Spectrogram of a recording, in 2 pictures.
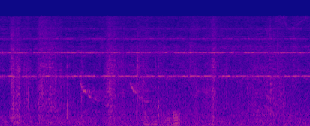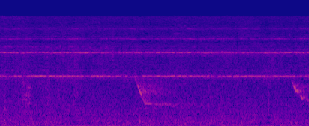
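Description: Steady, high-pitched two-tone drone of forest insects, with a few short falling calls over it: two in the first three seconds and a longer one about nine seconds in.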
